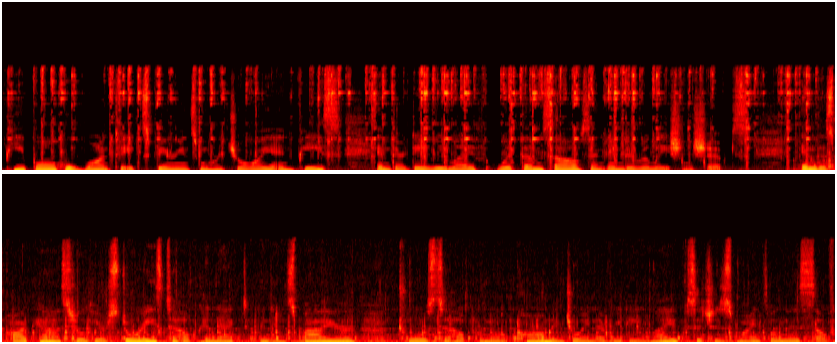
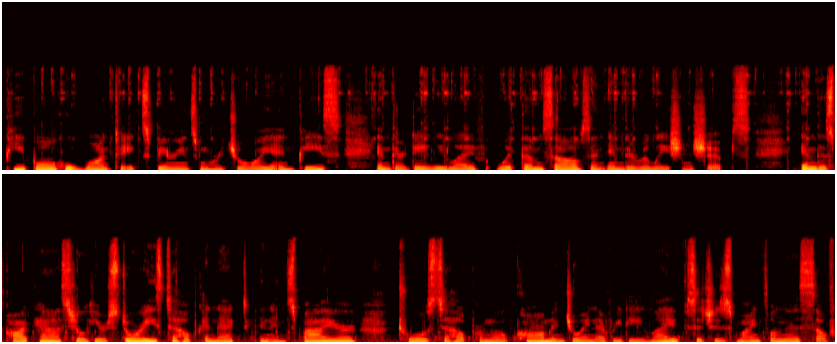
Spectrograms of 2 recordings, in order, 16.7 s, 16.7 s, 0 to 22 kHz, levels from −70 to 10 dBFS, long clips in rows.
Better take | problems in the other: second | household noises; loud; throughout; 5 dB below the speech; faint in the second

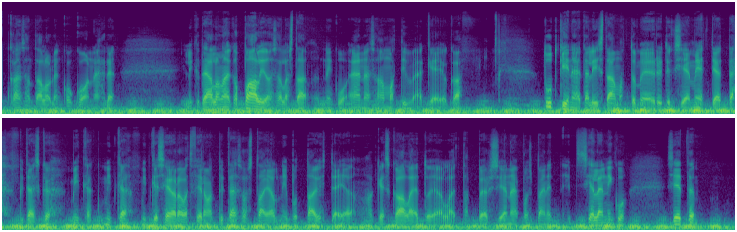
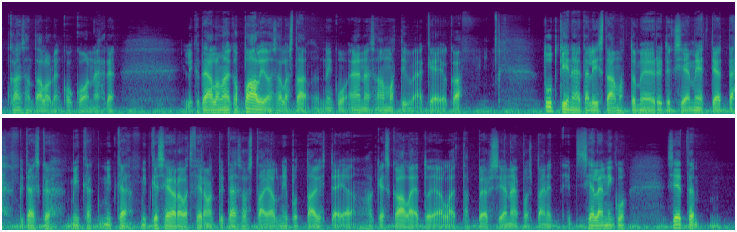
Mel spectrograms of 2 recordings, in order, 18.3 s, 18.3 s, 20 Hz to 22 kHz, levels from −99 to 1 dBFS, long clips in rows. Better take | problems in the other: second | low rumble; loud; throughout; 8 dB below the speech; faint in the second

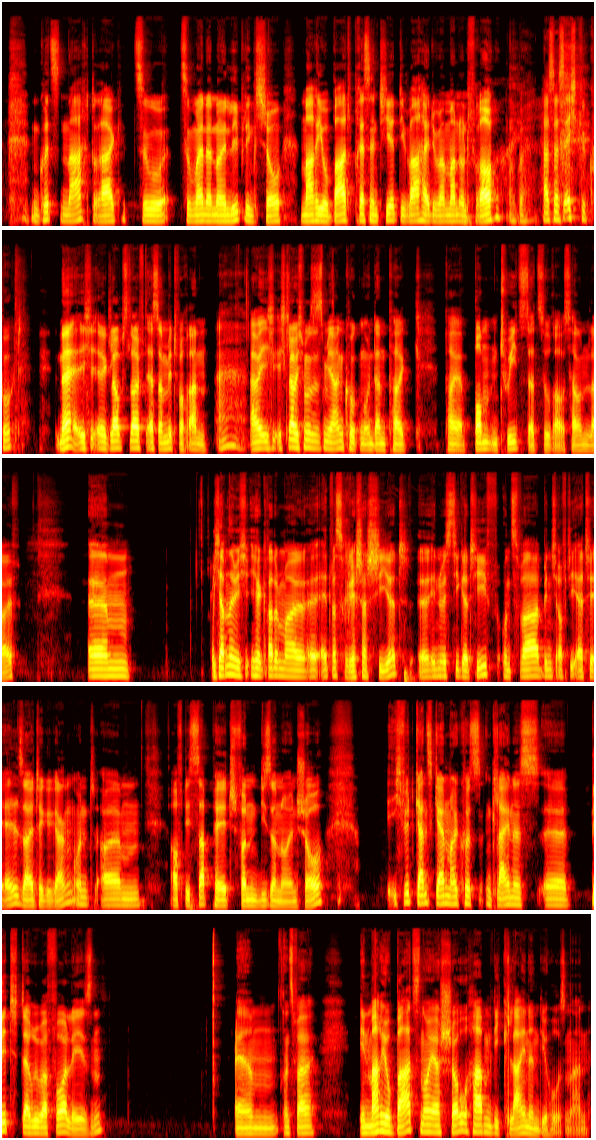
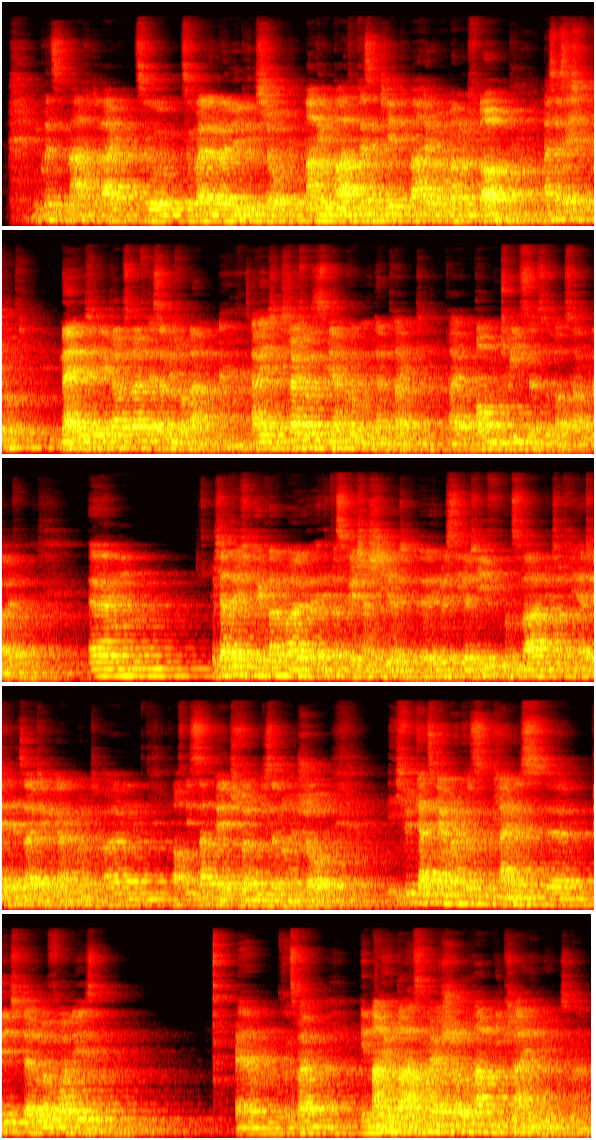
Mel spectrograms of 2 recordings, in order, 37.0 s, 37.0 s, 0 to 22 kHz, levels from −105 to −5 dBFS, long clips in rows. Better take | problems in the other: first | off-mic speech; far // room echo; strong; dies away in 2.5 s

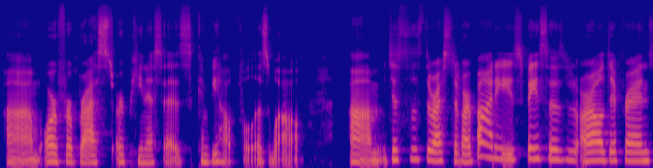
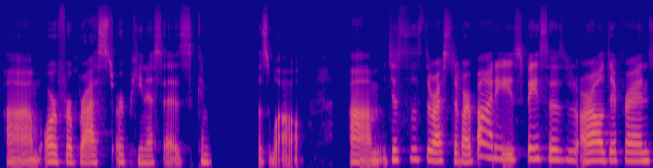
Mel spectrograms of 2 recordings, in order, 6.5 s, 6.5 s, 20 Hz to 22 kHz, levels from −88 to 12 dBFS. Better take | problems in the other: first | audio cutting out; at 2 s

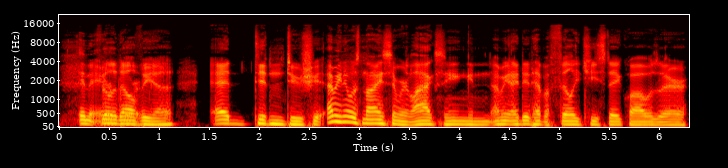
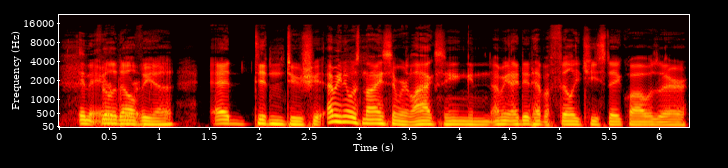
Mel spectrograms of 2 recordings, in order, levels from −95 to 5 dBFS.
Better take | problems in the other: neither | none

